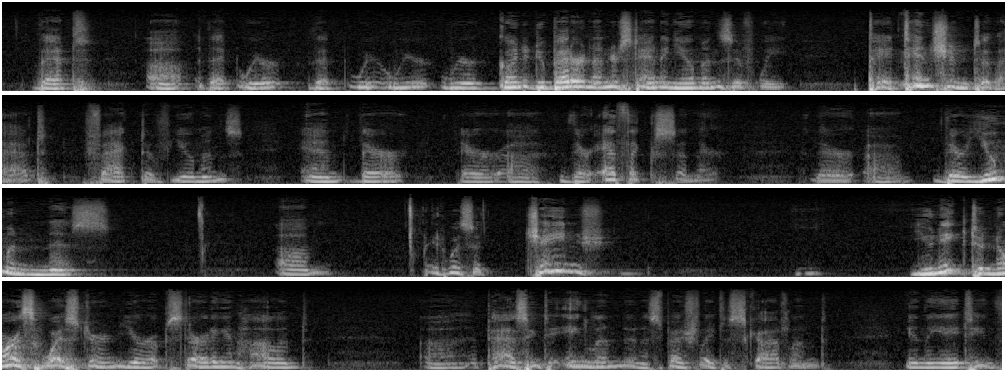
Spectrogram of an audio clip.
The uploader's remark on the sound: recorded at the University of Edinburgh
